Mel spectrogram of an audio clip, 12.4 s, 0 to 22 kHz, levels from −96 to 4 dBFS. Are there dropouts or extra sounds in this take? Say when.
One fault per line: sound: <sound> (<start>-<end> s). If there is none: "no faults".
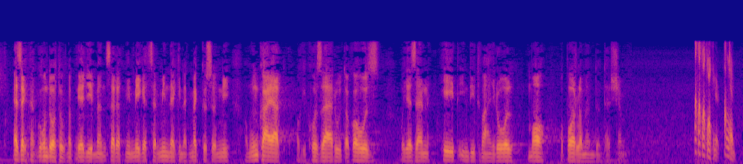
sound: chirp (11.6-12.3 s)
